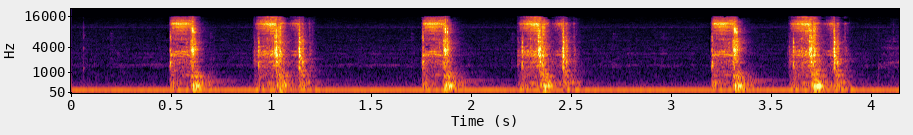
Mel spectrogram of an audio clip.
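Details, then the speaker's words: Removed Honda electric trunk release latch on the bench with 12 V applied to the correct terminal: short, sharp whirring bursts, often in pairs, over mains hum; the tiny motor and gear train run freely until it hits the stop. "you can hear the little motor go and in fact let me see if there's a a draw on that when it hits a stop yeah you can keep that engaged and burn the motor up"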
